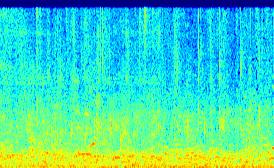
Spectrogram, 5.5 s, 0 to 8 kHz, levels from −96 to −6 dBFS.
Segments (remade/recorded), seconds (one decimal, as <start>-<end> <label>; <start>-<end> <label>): 0.0-1.0 remade; 1.0-2.1 recorded; 2.1-3.2 remade; 3.2-5.5 recorded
